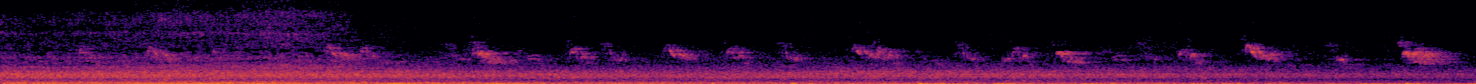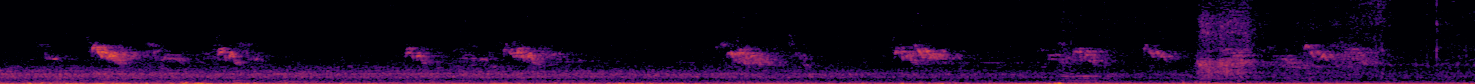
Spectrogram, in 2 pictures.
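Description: A small bird chirping over and over, short high calls roughly two a second, over a steady low hum.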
